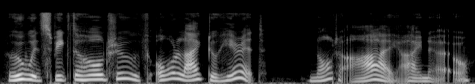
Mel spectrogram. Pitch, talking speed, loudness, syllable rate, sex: 200 Hz, 175 wpm, -18 LUFS, 4.1 syllables/s, female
